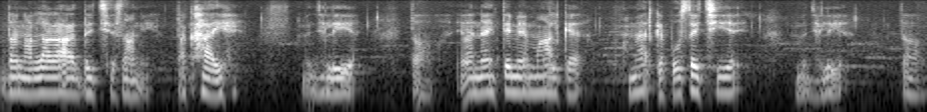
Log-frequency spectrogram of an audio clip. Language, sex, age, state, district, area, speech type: Maithili, female, 30-45, Bihar, Samastipur, rural, spontaneous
